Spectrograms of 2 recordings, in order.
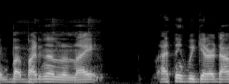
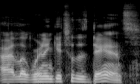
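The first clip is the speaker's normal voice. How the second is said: usual speaking voice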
